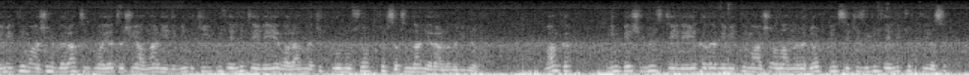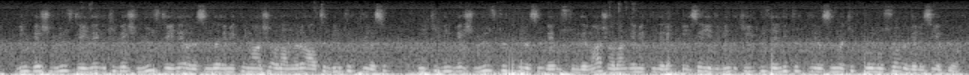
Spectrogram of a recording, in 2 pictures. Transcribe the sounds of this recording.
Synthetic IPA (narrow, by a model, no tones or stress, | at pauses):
e̞mɛclʲimaːʃɯnɯɡaɾant̪ʰiɡ̪vajat̪ʰaʃɯjanlˠaɾje̞d̪ibinicʰijyzɛlʲːit̪ʰelʲejɛvaɾanvacʰit̪̚pʰɾomosjo̞nfɯɾsat̪ʰɯnd̪anjaɾaɾlˠanabilʲijo̞̰ɾ̥ | baŋkʰabinbɛʃyz̥t̪ʰelʲejɛkʰad̪aɾe̞mɛclʲimaːʃɯalˠanlˠaɾad̪øɾt̪̚binse̞cʰizyjjyzɛlʲːit̪ʰyɾcʲlʲiɾasɯbinbɛʃjyzt̪ʰe̞jilʲɛicʰibɛʃjinjyz̥t̪ʰe̞jilʲɛaɾasɯnd̪ae̞mɛclʲimaːʃɯalˠanlˠaɾaːlˠt̪ʰɯbint̪ʰyɾc̚ʲp̪ʲiɾasɯicʰibinbɛʃjyz̥t̪ʰyɾc̪̚ʲiɾasɯvɛyst̪ʰynd̪ɛmaːʃalˠanemɛclʲilʲeɾɛcbilʲsɛje̞d̪ibinicʰijyzɛlʲːit̪ʰyɾc̚ʲp̪ʰlʰʲiɾasɯnnacʰit̪kʰɾonusjo̞nød̪emesijapʰɯjo̞̰ɾ̥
